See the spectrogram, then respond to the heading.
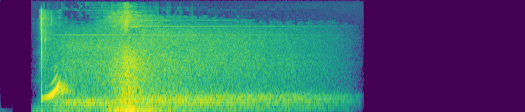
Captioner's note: water drop; wind noises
